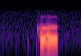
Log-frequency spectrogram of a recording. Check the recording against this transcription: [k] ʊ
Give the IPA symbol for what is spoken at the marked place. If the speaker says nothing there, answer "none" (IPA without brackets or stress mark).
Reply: k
